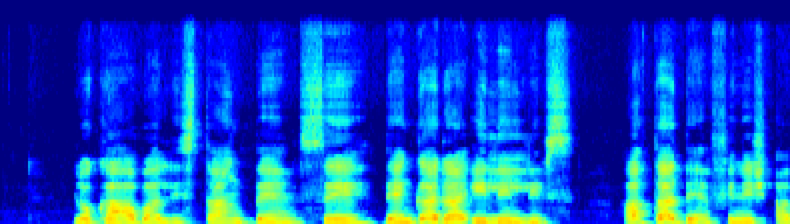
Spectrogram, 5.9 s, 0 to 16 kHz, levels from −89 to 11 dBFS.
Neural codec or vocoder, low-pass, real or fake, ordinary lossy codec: none; 14.4 kHz; real; none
